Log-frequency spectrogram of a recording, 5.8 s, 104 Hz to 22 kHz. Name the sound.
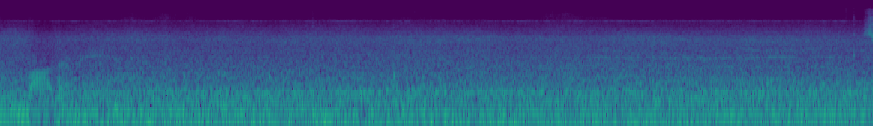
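Airbus A320-200 arriving from JFK at Raleigh Durham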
